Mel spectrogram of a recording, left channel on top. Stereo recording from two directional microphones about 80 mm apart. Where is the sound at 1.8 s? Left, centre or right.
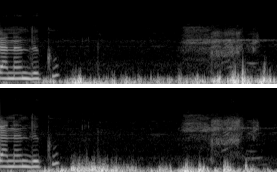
Left.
